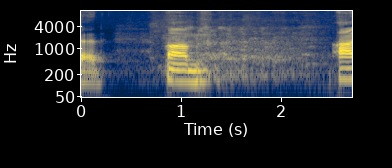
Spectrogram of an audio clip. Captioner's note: laughter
